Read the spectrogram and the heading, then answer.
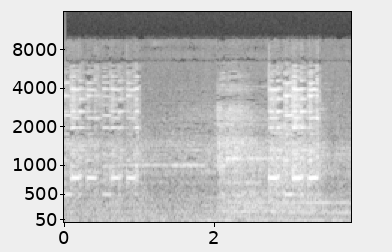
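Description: A phone ringtone: bursts of electronic ringing tones separated by a pause of about a second, sounding over a steady background noise.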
